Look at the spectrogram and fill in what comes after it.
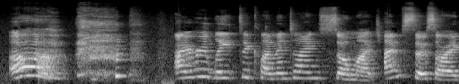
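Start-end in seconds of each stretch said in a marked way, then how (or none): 0.1-0.7 high, loud overwhelmed ugh; real exasperated groan; loud emotional groan. Real, not acted. 0.7-1.7 high, airy laugh; real embarrassed laugh; breathy high laugh. Real, not acted. Laughs after emotional groan.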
